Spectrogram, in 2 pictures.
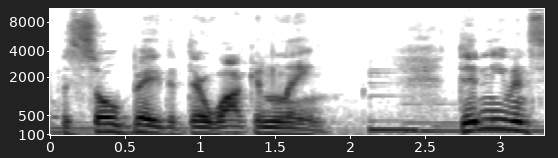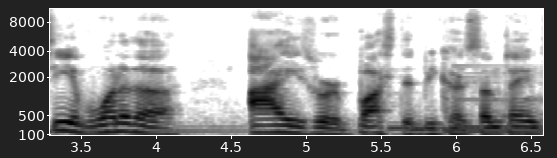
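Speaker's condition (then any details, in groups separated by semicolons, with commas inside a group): No condition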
